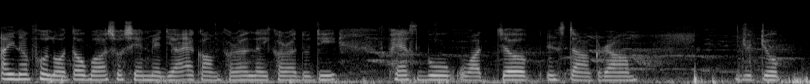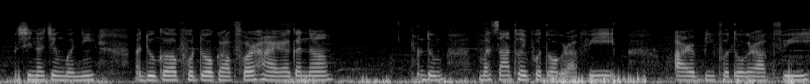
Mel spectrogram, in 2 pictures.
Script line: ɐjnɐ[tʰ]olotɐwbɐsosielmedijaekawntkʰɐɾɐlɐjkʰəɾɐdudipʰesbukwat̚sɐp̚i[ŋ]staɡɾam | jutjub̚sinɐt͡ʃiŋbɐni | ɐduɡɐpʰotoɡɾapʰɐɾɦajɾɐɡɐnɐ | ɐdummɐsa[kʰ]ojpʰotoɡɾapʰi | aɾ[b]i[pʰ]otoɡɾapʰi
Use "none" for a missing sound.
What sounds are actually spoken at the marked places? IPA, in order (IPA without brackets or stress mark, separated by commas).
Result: pʰ, n, tʰ, b, pʰ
